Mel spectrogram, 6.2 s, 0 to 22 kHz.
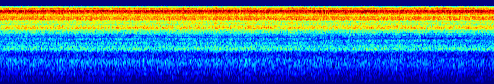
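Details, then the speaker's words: Dewalt D55146 air compressor before check valve replacement: motor off, steady high hiss as the faulty check valve lets tank air leak back, pressure dropping from about 200 psi until it kicks on again around 160 psi. "As you can see, it's going back down, and it's going to kick on again about 160 or so. And that's again because that check valve is letting the air by."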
